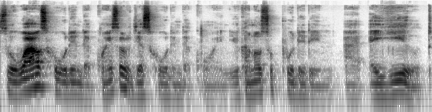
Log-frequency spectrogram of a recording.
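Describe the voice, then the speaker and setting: His voice is very deep and low, with a bright, sharp tone and ordinary pitch variation as the man speaks. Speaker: crypto livestreamer. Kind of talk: live stream chat. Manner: fast.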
